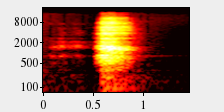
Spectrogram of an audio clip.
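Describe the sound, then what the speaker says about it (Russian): A single full exhale pushes air out before singing, one soft, breathy rush lasting about half a second, close to the microphone and otherwise quiet. "А теперь сделайте наоборот. Выдохните воздух"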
